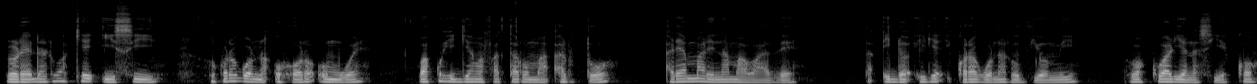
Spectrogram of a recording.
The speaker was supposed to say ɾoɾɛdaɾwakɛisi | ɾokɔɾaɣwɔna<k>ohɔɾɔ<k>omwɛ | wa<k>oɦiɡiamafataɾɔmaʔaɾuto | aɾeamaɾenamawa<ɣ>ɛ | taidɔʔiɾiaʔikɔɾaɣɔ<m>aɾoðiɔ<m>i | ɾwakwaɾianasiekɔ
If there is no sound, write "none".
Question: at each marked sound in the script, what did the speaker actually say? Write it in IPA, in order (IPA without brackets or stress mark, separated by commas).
ʔ, ʔ, k, ð, n, m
